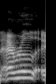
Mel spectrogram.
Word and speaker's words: Eriol: And Eriol is spelled E-R-I-O-L.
